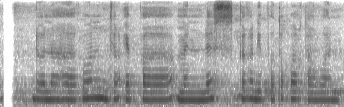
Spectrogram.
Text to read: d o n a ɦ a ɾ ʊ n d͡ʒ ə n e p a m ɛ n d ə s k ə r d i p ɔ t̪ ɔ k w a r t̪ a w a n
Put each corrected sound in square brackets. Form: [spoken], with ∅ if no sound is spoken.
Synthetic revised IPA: d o n a ɦ a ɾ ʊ n d͡ʒ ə [ŋ] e p a m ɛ n d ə s k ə r d i p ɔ t̪ ɔ k w a r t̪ a w a n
